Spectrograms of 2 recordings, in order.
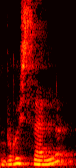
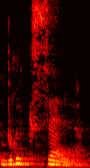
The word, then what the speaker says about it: Bruxelles: произношението на града брюксел белгийците казват брюсел докато французите казват брюксел белгийците изключително много се дразнят на френското произношение на града как се наричат закуска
